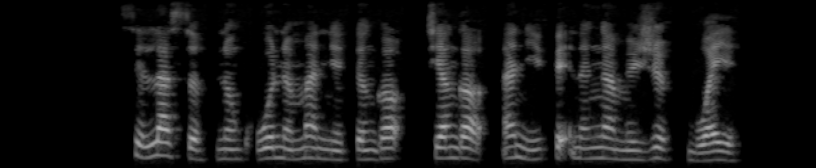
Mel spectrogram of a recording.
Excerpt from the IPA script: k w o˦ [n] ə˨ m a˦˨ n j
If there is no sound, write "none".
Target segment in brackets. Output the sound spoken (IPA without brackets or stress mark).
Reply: n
